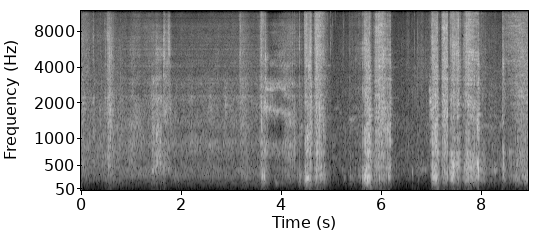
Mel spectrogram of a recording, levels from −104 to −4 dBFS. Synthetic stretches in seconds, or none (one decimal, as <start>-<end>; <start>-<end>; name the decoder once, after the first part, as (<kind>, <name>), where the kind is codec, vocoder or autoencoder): 0.8-4.7 (codec, SNAC)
